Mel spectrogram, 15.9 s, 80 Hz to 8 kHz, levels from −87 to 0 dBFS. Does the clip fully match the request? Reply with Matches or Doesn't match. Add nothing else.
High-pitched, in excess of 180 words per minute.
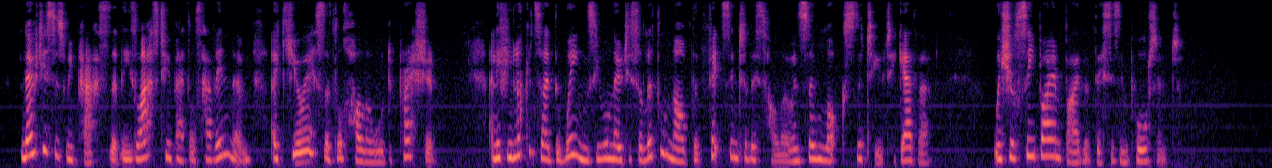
Matches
